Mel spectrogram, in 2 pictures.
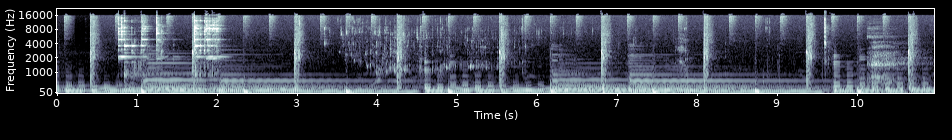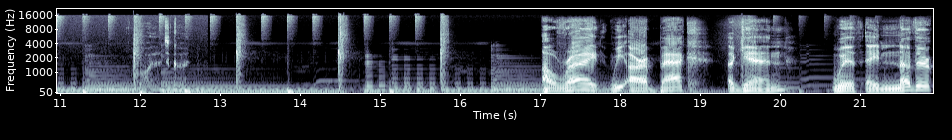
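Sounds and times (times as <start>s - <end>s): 
sustained musical backdrop: 0.0s - 21.3s
glasses clinking in a toast: 0.8s - 2.3s, 3.3s - 6.0s
speech: 17.3s - 21.9s.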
